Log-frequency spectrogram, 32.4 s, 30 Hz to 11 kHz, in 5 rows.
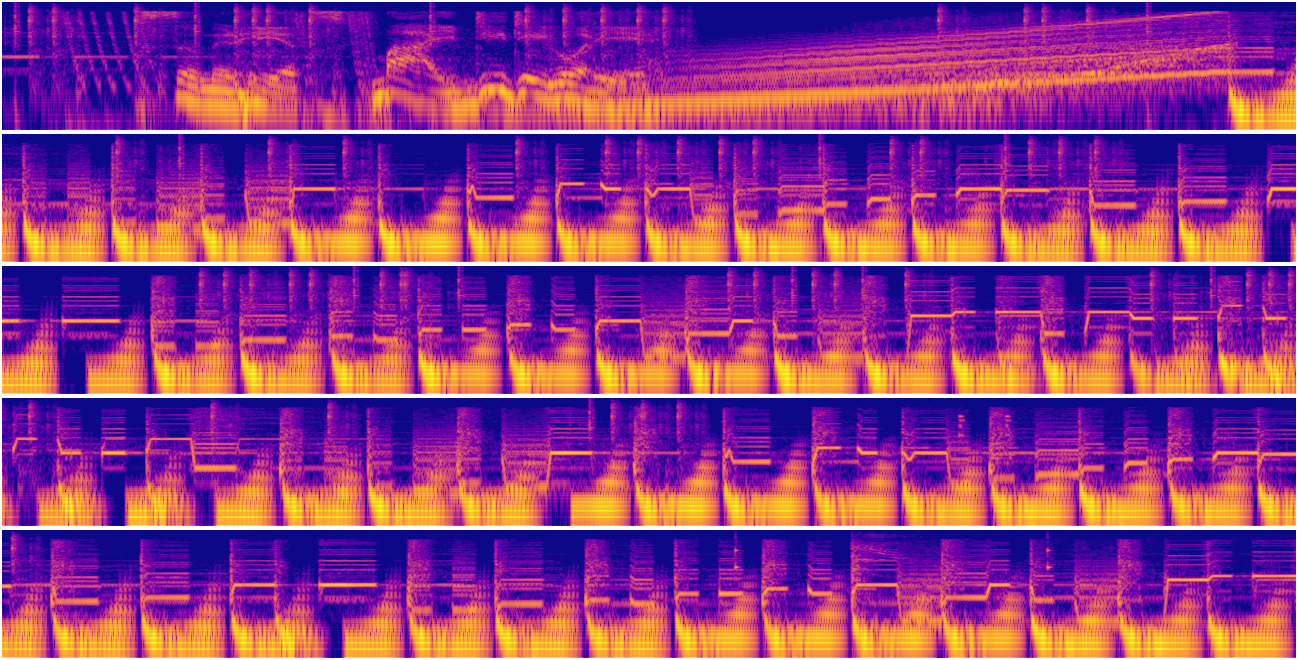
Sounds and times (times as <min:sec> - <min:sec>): Music: 0:00.0 - 0:32.3.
